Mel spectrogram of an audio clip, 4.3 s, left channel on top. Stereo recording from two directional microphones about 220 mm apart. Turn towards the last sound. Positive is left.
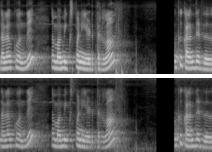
turn(degrees=25)  # may be behind; listen again after turning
